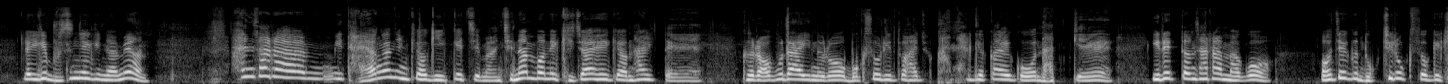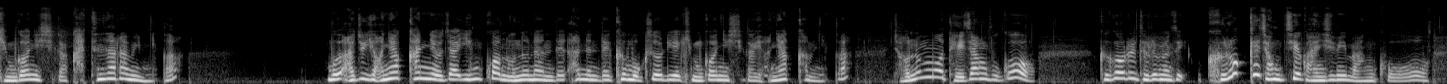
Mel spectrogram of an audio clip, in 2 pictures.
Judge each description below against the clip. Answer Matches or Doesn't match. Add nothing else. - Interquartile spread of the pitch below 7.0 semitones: Matches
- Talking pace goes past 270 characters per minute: Matches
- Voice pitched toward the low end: Doesn't match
